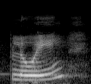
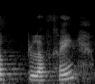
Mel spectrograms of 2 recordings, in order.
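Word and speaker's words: ploughing: तो प्लोइंग, please ये जो है करेक्शन करें इसको, this word is pronounce as प्लोइंग, ठीक है, जैसे कि in previous lecture I may have pronounced as अ प्लफिंग बट इट इज नॉट, इट इज प्लोइंग, ठीक है।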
